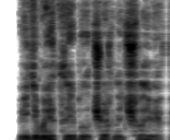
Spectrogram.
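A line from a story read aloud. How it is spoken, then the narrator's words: Whisper. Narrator (Russian): шепнул Волин Пеллегрини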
